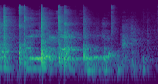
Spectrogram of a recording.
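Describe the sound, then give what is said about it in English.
A church audience claps a clap offering unto the Lord as it is seated, in uneven, overlapping bursts. Loud, sharp strikes recur every half second or so, with a sustained hum of voices and tones running beneath. “Please let's be seated with a clap offering unto the Lord.”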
